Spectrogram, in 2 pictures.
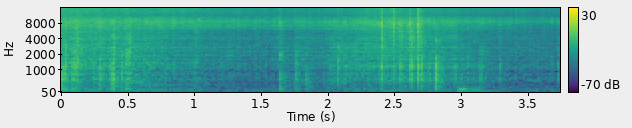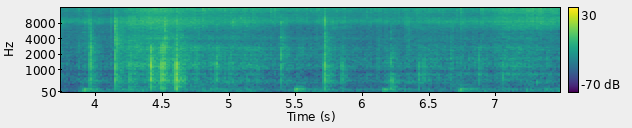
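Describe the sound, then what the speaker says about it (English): Collard greens fry in a seasoned skillet with a steady close sizzle, and sharp pops and crackles scatter throughout. "That little popping at your greens, that kind of pop."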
